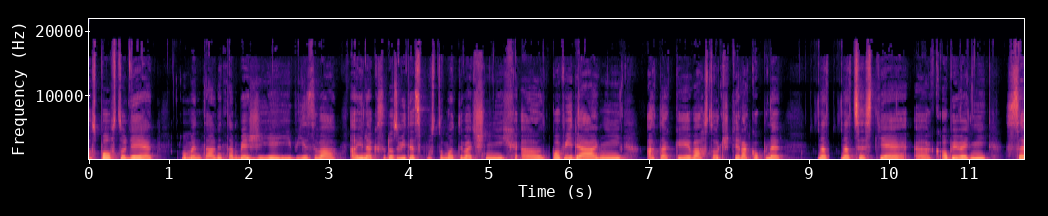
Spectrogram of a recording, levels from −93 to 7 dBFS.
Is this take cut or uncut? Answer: cut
